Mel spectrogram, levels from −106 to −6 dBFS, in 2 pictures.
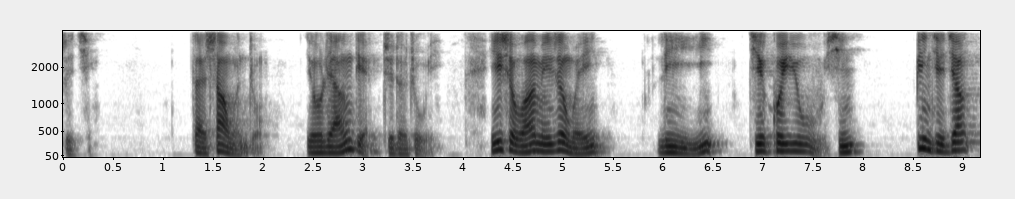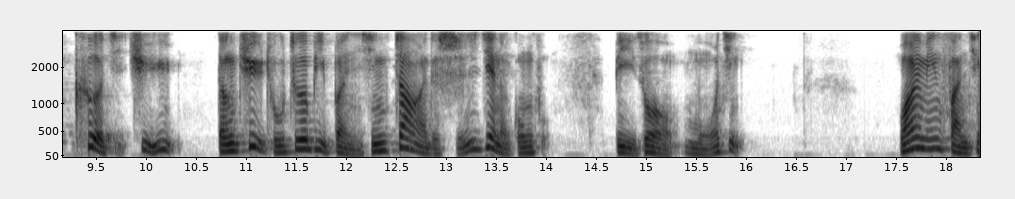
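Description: No technical faults can be heard anywhere in the speech recording, and the signal holds steady throughout.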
